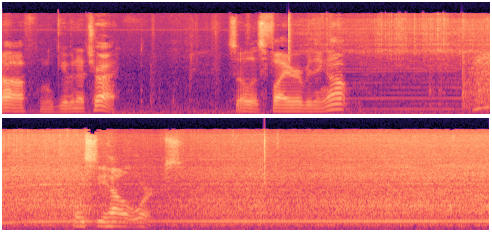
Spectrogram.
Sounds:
speech

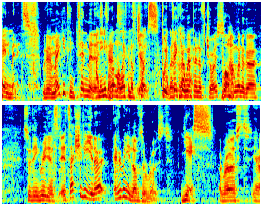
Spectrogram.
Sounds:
speech

